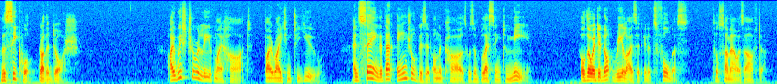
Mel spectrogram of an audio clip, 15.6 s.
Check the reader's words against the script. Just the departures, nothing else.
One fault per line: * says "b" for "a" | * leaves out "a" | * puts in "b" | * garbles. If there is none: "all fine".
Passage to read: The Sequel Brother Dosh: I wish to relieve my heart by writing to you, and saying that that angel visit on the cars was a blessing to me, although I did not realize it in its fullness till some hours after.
all fine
